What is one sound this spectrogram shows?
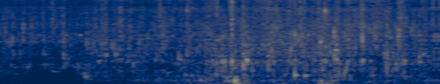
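Fish flap and splash in shallow water.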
